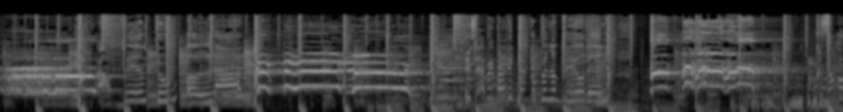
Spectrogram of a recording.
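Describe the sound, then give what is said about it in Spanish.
Loud, repeated rooster crows ring out over a driving rhythmic beat, the crowing calls stacked in quick succession like part of a music track. “Y ya saben que los miércoles aquí los gallos se ponen muy, pero muy felices.”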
